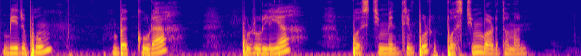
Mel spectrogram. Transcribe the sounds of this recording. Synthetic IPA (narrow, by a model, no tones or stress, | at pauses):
biɾbʱumbekuɽa | puɾulijapost͡ʃimːed̪ɾipuɾpost͡ʃimbɔɾd̪ʱɔman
